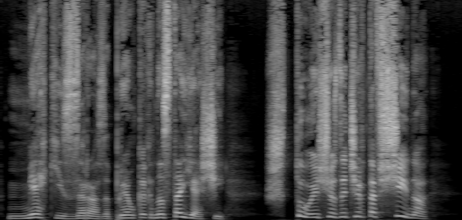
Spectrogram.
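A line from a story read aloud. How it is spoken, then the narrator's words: Desperate wail. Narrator (Russian): Я завопила от отчаяния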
